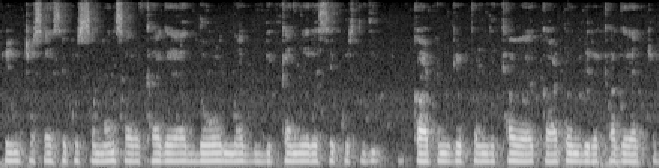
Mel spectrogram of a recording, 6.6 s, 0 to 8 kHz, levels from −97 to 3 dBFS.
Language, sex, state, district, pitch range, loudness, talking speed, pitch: Hindi, male, Rajasthan, Bikaner, 135-140 Hz, -18 LUFS, 225 wpm, 135 Hz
